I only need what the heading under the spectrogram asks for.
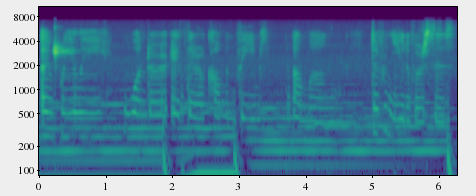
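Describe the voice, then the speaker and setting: Woman narrating a sleep podcast, music behind. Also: mid-range voice. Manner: gentle, musing, addresses listeners with questions and pauses. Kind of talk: sleep story narrator, relaxed chatty bedtime podcast. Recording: dull lo-fi sound with music behind.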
